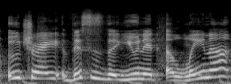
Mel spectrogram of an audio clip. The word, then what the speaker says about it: Elina: this is the unit elena i think that's how you say it e-l-i-n-a i got her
